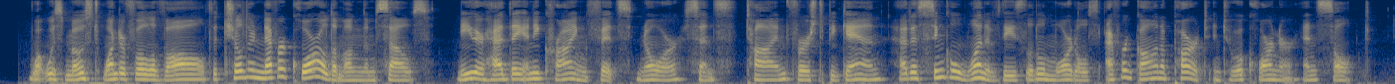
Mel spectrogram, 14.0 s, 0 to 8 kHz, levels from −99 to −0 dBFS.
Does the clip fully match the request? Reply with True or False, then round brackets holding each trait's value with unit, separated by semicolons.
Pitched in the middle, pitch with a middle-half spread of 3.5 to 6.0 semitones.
True (180 Hz; 3.8 semitones)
